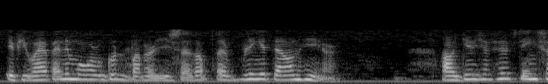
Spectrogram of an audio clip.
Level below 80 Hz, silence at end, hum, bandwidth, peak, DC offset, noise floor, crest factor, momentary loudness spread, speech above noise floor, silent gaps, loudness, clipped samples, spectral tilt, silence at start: -62 dBFS; 0 s; none; 5.4 kHz; -6 dBFS; under 0.1%; -46 dBFS; 18 dB; 7 LU; 22 dB; none; -25 LUFS; under 0.1%; -8.5 dB/octave; 0 s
